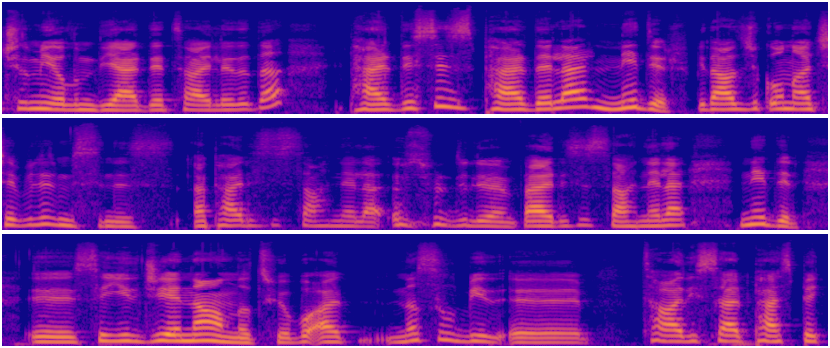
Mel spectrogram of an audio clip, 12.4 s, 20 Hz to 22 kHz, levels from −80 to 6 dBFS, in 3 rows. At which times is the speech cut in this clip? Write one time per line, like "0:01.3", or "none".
none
